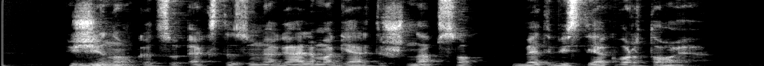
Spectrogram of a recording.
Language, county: Lithuanian, Vilnius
